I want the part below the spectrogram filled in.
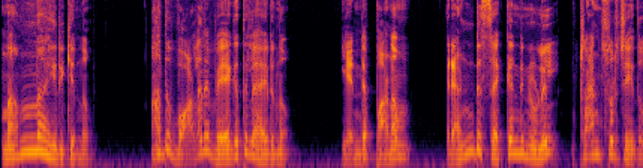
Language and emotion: Malayalam, surprised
